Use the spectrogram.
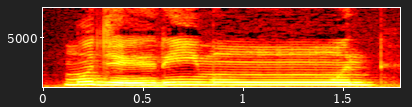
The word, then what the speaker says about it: مجرمون: مجرمون أنا سكنت الحرف وجاي الحرف اللي قبل الأخير مد، يبقى أنا مد اسمه مد عارض للسكون، أنا عرضته للسكون فيمد.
